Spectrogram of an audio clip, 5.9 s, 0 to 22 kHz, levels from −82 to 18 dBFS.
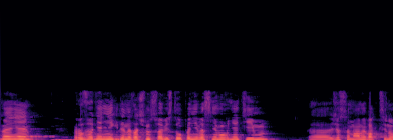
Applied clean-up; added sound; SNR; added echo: classical method log-MMSE.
